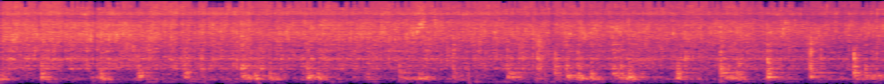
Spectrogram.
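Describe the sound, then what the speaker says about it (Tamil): Garlic, small shallots, green chili and curry leaves sauté in a hot pan for a yam kara kuzhambu, giving a steady loud sizzle broken by repeated scraping stirs, with no talking. "பூண்டு போட்டு சின்ன வெங்காயம், பச்சை மிளகாய், கருவேப்பிலை எல்லாம் போட்டு நல்லா வதக்கணும்"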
